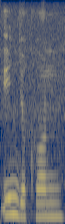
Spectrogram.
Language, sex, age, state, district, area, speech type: Santali, female, 30-45, West Bengal, Malda, rural, spontaneous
